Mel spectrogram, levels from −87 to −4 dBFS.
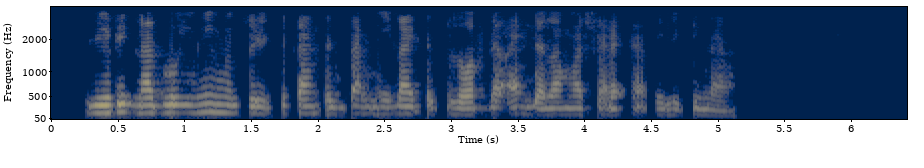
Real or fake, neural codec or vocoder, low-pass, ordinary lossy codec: fake; codec, 16 kHz in and 24 kHz out, 1.1 kbps, FireRedTTS-2 codec; 3.6 kHz; MP3, 32 kbps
